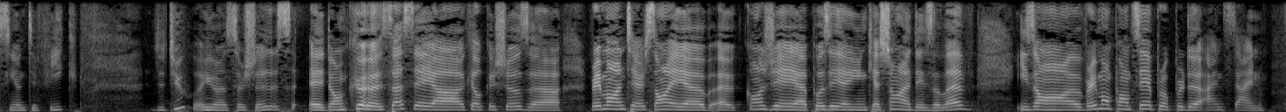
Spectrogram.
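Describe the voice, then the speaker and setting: A woman with a strong non-native accent speaks fairly slowly in a fairly high voice with fairly even intonation, on a very clean recording with a silent background. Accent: strong English-speaking accent in French. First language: English (speaking French). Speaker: neuroscience researcher. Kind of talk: presentation to school pupils. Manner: halting, searching for words.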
